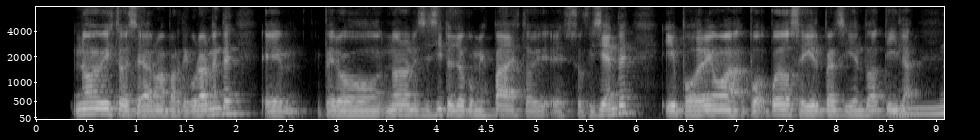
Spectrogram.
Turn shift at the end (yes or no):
yes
